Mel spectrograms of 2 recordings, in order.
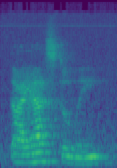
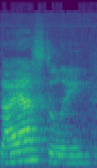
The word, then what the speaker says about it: diastole: the chambers is in diastole diastole that's how you say it it's not how you read it that's how you say it diastole that's when that part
